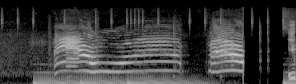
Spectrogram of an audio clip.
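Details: One long, steady meow lasting around two seconds, followed by a shorter, sharper meow, set against background music with a regular beat.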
